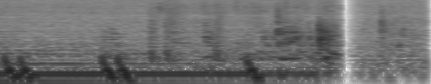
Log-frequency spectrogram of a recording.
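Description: Onions and spices for a yellow pumpkin fry (poosanikai varuval) sizzle steadily in a pan while a spoon scrapes and stirs close by, with a brief break near the end.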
